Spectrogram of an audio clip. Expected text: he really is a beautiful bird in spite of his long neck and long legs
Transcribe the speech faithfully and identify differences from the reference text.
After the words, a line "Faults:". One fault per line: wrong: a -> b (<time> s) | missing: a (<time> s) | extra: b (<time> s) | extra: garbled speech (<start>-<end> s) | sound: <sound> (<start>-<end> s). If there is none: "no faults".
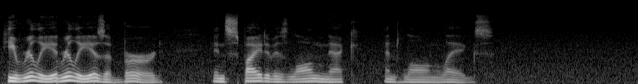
he really really is a bird in spite of his long neck and long legs
Faults:
extra: really (0.5 s)
missing: beautiful (1.1 s)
